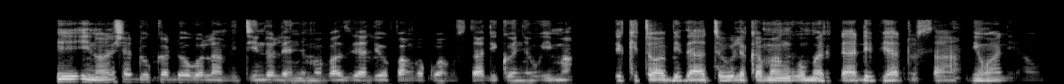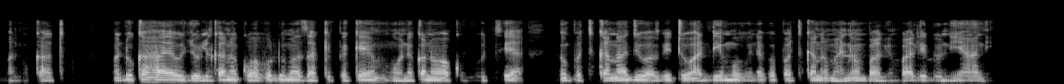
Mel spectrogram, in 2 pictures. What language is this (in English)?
Swahili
